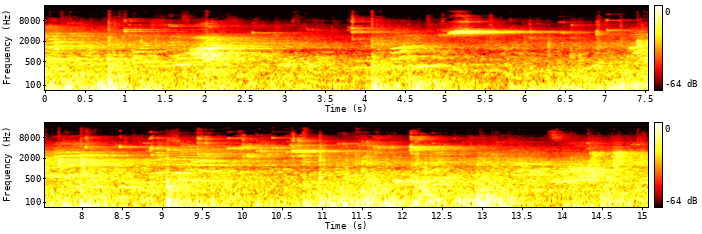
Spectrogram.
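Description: A handball bouncing on the hall's wooden floor as players dribble and run, with short high squeaks and voices calling out, all echoing in the large sports hall.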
